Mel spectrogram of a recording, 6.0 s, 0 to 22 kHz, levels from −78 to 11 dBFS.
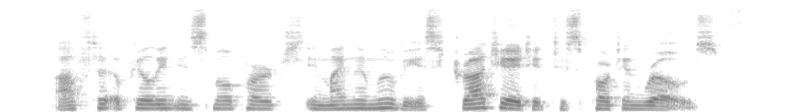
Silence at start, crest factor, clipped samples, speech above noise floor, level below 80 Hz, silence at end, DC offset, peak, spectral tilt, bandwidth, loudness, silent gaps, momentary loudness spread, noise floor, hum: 0.4 s; 20 dB; under 0.1%; 32 dB; -76 dBFS; 0.65 s; under 0.1%; -20 dBFS; -5 dB/octave; 16 kHz; -41 LUFS; none; 9 LU; -73 dBFS; none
